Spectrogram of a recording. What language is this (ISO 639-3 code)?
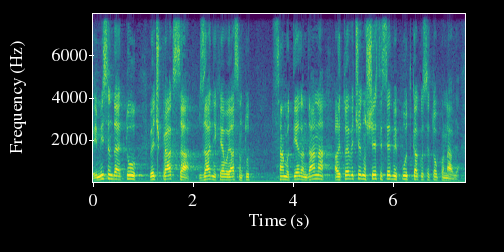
hrv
